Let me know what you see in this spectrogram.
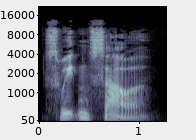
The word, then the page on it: sweet and sour: British English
